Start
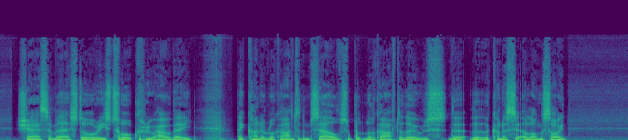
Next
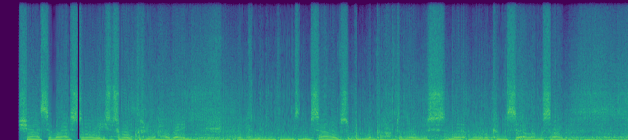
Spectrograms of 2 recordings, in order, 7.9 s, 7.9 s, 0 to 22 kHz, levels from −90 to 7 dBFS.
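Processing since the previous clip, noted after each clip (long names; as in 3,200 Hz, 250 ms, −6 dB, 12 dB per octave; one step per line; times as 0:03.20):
gain on a spectral selection 0:03.05–0:03.89, 280–3,400 Hz −12 dB
feedback delay with all-pass diffusion 1,085 ms, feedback 53%, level −12 dB
fuzz pedal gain 36 dB, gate −35 dBFS
level −2 dB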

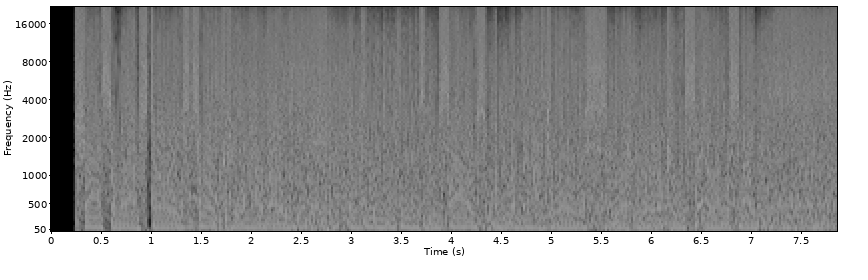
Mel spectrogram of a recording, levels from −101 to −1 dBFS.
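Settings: every bin compressed towards the loudest bin 4 to 1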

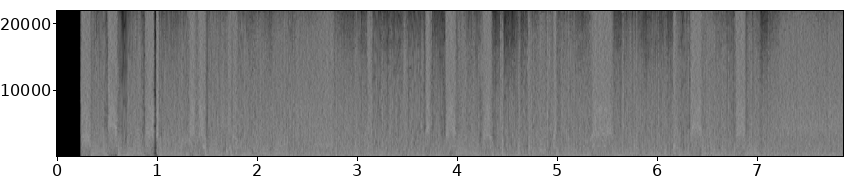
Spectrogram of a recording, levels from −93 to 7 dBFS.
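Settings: flanger 0.84 Hz, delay 5.1 ms, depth 1.8 ms, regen +65%
level +4.5 dB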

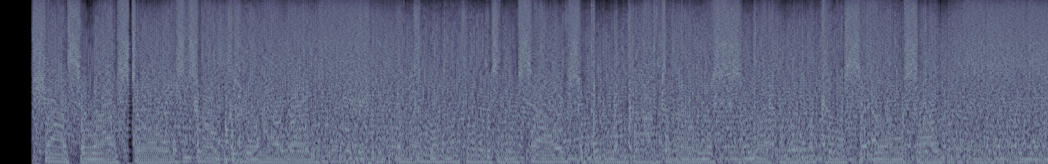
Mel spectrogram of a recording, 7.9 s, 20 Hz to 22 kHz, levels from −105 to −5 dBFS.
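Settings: tape wow and flutter 74 cents
level −8 dB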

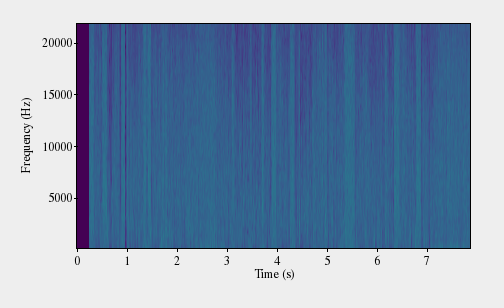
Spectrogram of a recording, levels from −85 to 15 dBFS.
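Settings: bit-depth reduction 6 bits, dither none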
